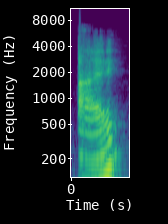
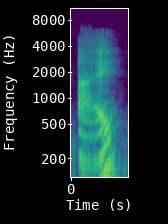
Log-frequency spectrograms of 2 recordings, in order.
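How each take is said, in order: First: The word is said with the second tone. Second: The same.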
